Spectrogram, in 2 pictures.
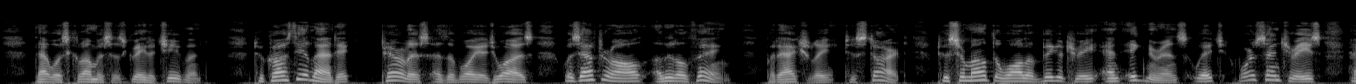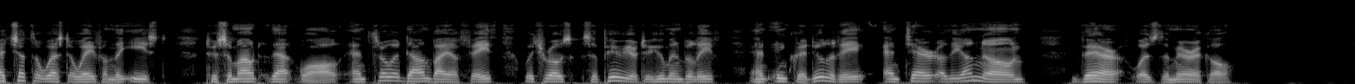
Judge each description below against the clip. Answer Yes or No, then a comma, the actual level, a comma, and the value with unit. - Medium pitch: No, low, 130 Hz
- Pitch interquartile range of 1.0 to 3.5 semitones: No, average, 4.2 semitones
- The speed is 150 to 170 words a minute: Yes, average, 155 wpm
